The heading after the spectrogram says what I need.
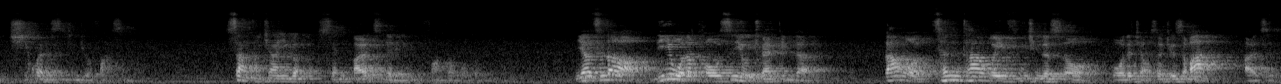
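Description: Man in his sixties, pastor, lively pitch, hushed then surging sermon delivery, heard from far off in a roomy church. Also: slight background noise. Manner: swings between hushed low lines and loud high emotional peaks. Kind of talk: sermon with personal testimony. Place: church sanctuary. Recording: echoey church hall, voice from far off.

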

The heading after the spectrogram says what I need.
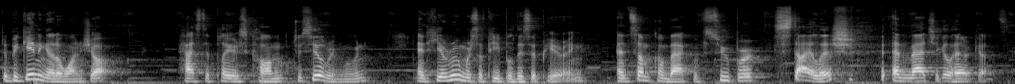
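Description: Male co-host, 30s, sarcastic review chat, some vocal fry. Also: on the high side, normal speed, darkish tone, faint music behind. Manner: wry, sarcastic storytelling. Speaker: co-host reviewing a game adventure. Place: small indoor room with shelves.

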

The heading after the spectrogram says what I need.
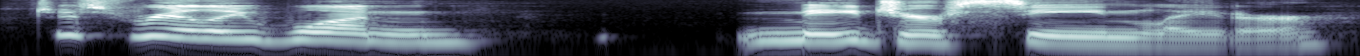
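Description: A woman co-hosting a podcast, talking casually about a book in a lively, blunt way and swearing freely. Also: medium pitch, slow pace, dry recording, clean studio sound. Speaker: podcast co-host.

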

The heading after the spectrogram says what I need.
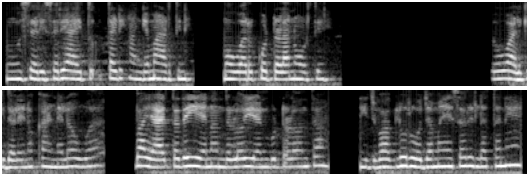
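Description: A woman's voice: sits high, little pitch movement, quick pace, dark tone, lightly acted. A woman voicing Gowri, a timid pleading village daughter. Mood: nervous. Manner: nervous, pleading, tearful begging. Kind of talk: cartoon voice acting.

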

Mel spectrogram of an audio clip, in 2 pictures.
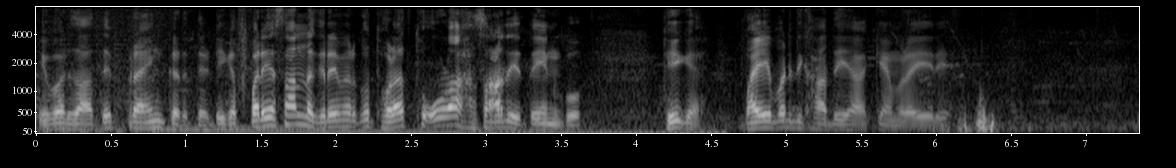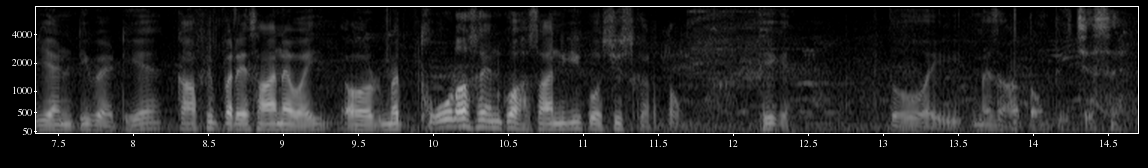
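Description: A young man hosts a prank vlog outdoors in the cold. He talks at an ordinary middle pitch in a chatty, coaxing way and reassures the people he meets. He is recorded on a phone camera, with a faint hiss behind his voice. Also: expressive, a little fast. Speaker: prank vlogger. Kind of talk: casual vlog chat.

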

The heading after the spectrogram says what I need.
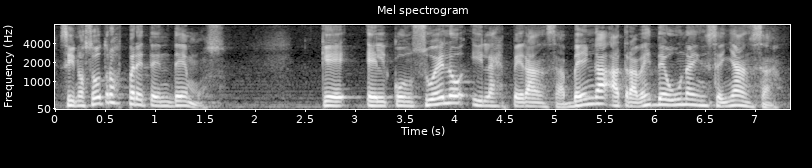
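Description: A man preaching to a church congregation, animated, asking the listeners questions and acting out little scenes as he teaches. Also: on the high side, a little slow. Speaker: pastor.

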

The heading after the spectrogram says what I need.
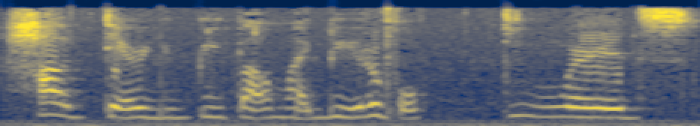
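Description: A woman playing as a teammate in a shooter game, chatting with slow, mock-dramatic outrage. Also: on the high side, fairly even intonation, a little mellow. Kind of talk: casual gaming chat. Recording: lo-fi with faint noise.

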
